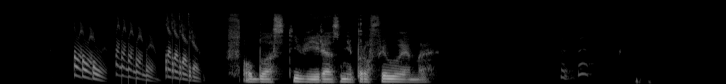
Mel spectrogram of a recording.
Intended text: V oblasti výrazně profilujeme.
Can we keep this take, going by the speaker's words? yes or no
yes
